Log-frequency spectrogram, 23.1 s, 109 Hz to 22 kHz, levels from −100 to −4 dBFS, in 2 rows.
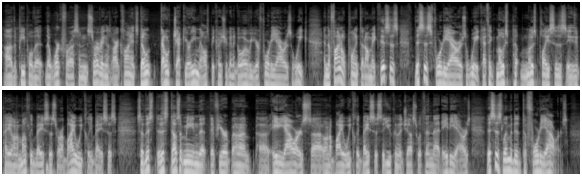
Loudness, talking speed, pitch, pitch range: -27 LUFS, 235 wpm, 105 Hz, 95-120 Hz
